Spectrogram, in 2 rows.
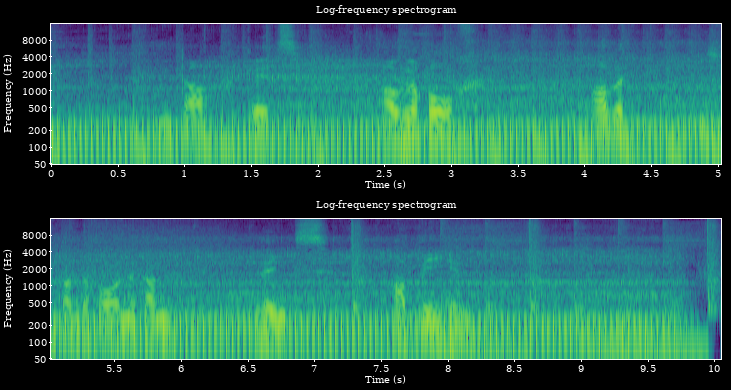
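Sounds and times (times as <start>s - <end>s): engine running with low hum: 0.0s - 10.0s.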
